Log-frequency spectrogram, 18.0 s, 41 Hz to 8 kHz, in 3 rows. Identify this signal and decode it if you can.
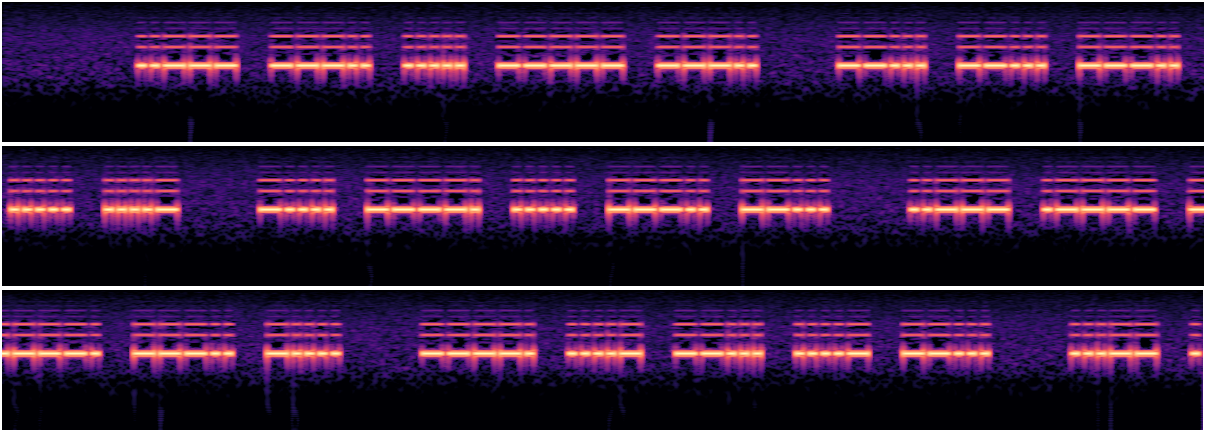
Morse code, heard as a keyed tone, machine-sent, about 37 wpm, spaced as for 28 wpm, 730 Hz. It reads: 28508 77854 69587 21986 94747 …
